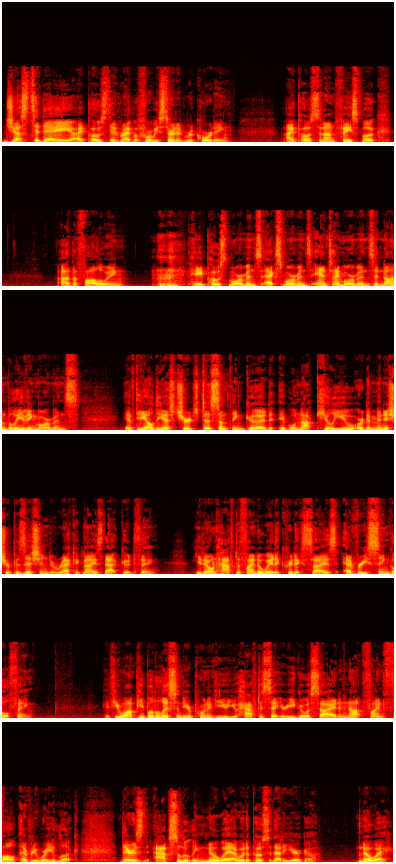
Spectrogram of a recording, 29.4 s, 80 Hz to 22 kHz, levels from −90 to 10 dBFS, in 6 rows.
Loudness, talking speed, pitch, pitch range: -22 LUFS, 200 wpm, 105 Hz, 95-115 Hz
